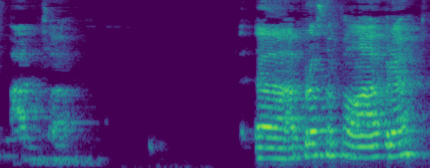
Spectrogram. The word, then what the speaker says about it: Vater: Que eu não sou, não sei pronunciar o inglês britânico direito assim, não tenho sotaque britânico, mas seria algo como fada.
